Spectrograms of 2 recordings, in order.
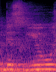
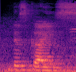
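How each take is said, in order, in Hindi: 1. यह 'dis-yooz' जैसा बोला जाता है, स्पेलिंग के अनुसार। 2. यह 'dis-guys' जैसा बोला जाता है, कठोर g के साथ। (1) "इसको डिसयूज और ऐसे मत मत बोलना" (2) "डिसगाइज है ना"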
